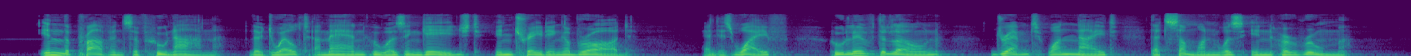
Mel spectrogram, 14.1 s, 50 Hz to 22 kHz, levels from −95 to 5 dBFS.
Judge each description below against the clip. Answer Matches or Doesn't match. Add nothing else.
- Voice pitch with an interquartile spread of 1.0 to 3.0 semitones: Doesn't match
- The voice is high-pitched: Doesn't match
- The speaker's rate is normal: Doesn't match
